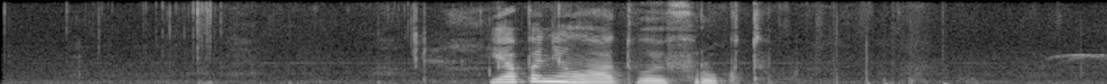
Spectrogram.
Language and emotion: Russian, neutral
